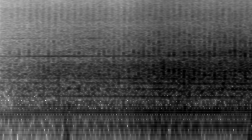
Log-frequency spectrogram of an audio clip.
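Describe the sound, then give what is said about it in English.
A helicopter in a video being played chops its rotor in a steady rapid pulse, the engine drone growing louder as it approaches, with no talking over it. “Oh, there's a helicopter.”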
